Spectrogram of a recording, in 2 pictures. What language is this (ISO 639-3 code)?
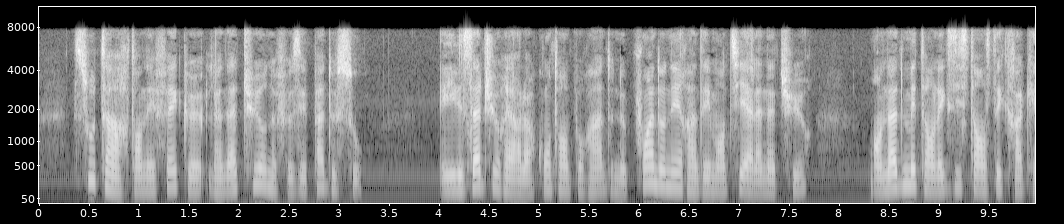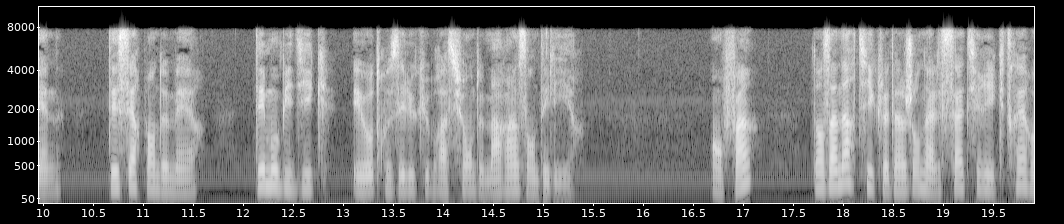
fra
